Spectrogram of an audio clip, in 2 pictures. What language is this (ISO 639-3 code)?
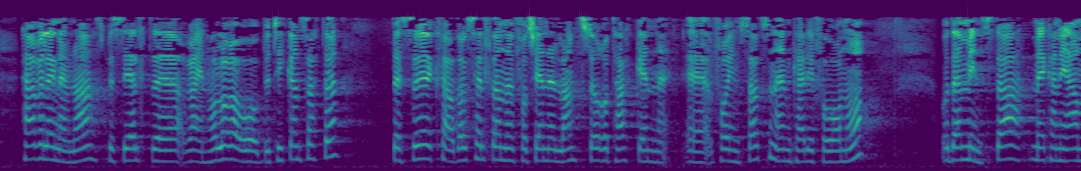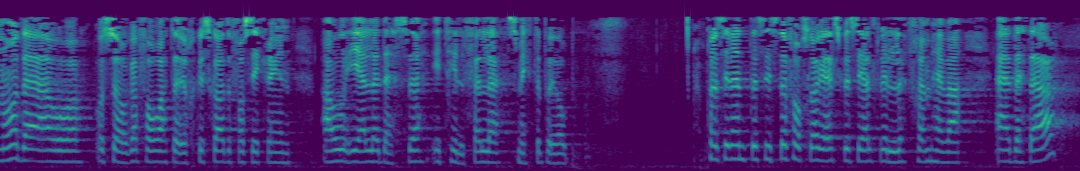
nno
